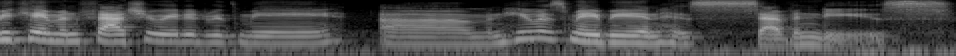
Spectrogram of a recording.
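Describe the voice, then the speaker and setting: On a very clean recording with a silent background, a woman with a fairly low pitch speaks in a bright, sharp tone with lively intonation. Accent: Californian. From Northern California, Sacramento. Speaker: visual artist. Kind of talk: interview. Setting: library.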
